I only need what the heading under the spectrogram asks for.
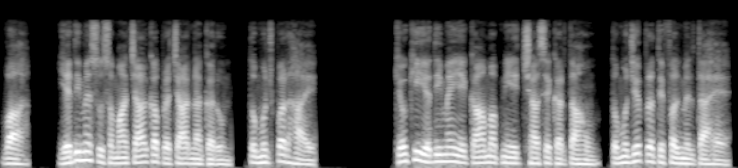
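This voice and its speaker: A man's voice: medium pitch, expressive, fairly quick, a little mellow, dry recording. A middle-aged man teaching a Bible class in a lecture, explaining words step by step and telling listeners what to write down.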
